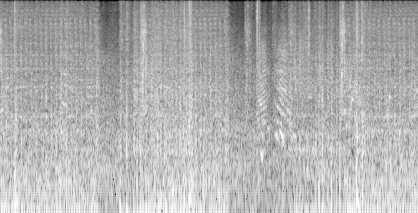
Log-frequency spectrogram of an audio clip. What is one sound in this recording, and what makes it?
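Energy shots zap and whine.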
